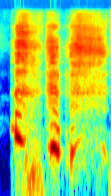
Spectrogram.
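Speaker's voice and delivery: high, short crying gasps; mock sobs. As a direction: sob like a tearful child, hammed up. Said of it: "through tears".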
